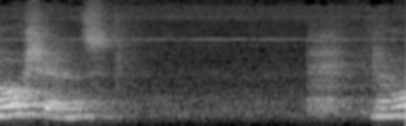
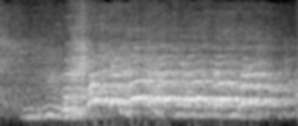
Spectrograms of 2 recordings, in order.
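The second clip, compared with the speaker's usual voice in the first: loud, high falling laugh; 14 dB louder than usual. Real, not acted. Storyteller still laughing at the memory, high laugh. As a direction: laugh out loud and let it fall away.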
